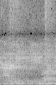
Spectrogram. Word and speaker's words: Ali Imran: al-qur'an adalah surah Ali Imran surah Ali Imran bacanya Ali Imran yang artinya adalah keluarga Imran surah Ini Istimewa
